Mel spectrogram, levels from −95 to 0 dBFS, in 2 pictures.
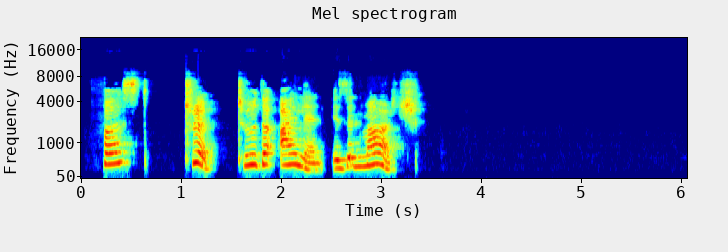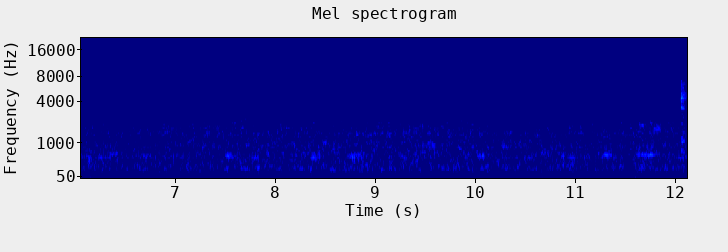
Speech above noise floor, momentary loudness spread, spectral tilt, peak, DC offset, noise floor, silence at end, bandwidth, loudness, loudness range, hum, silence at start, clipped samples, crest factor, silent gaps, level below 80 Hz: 70 dB; 11 LU; -3 dB/octave; 0 dBFS; under 0.1%; -87 dBFS; 8.75 s; 9 kHz; -18 LUFS; 8 LU; none; 0.2 s; under 0.1%; 24 dB; none; -76 dBFS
